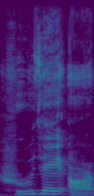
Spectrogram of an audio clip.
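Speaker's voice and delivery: ordinary talk, nothing marked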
